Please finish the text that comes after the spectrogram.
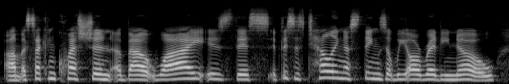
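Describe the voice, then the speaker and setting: A woman's voice: fairly high pitch, moderate pace, clean tone. A woman chairing a question and answer session, summarising questions and handing over to panelists. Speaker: panel moderator.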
